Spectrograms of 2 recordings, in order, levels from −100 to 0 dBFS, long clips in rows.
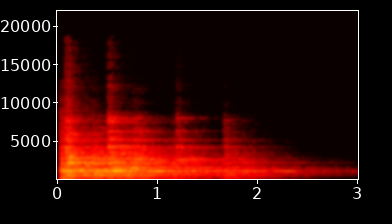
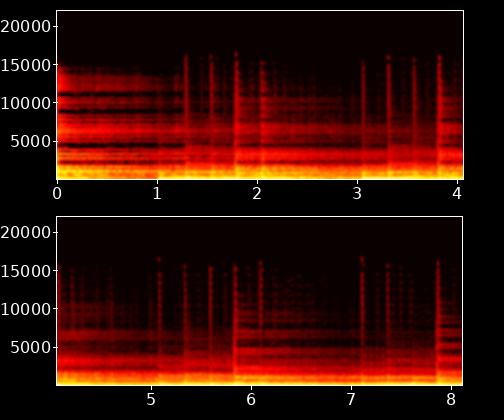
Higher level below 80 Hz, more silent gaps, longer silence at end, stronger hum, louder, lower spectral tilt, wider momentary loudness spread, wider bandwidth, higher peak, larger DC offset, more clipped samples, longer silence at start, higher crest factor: second, -90 dBFS vs -22 dBFS; neither; first, 0.6 s vs 0 s; neither; second, -38 LUFS vs -20 LUFS; second, -2 dB/octave vs -9.5 dB/octave; first, 21 LU vs 13 LU; first, 18 kHz vs 6.6 kHz; second, -24 dBFS vs -2 dBFS; neither; neither; about the same, 0 s vs 0 s; about the same, 18 dB vs 16 dB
